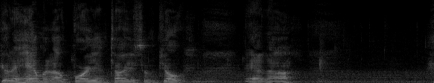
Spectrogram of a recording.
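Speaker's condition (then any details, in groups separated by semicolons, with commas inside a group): Parkinson's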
